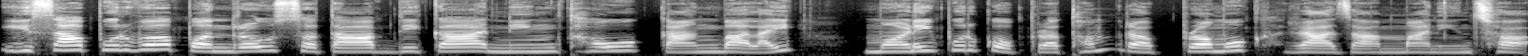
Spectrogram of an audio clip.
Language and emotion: Nepali, neutral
